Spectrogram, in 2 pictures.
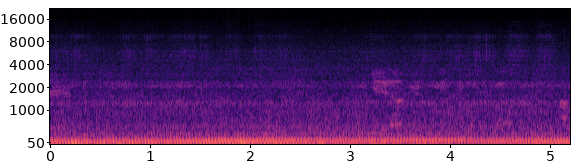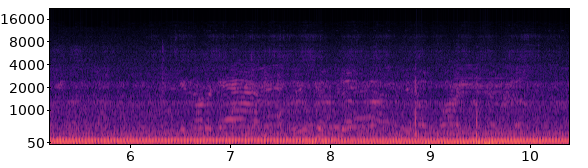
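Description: A sportfishing boat's engines running steadily with a low hum. Indistinct voices are heard about three seconds in and again from about seven to nine seconds.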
